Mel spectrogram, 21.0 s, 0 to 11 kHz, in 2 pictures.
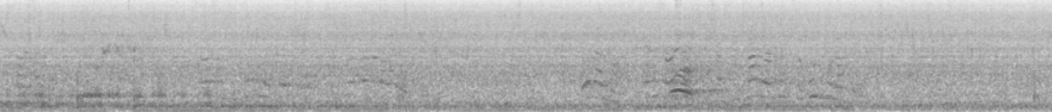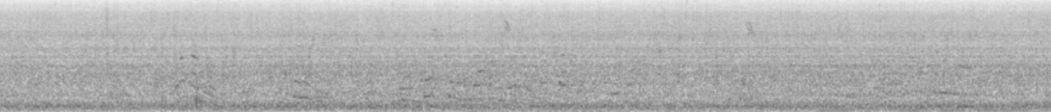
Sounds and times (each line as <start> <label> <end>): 0.0 doves 5.2
0.0 passersby 21.0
